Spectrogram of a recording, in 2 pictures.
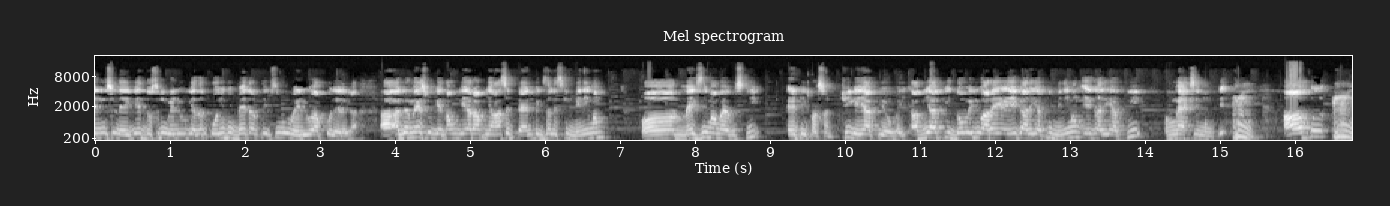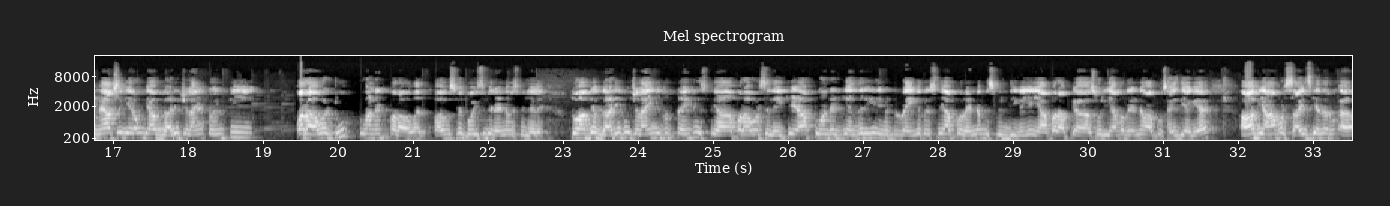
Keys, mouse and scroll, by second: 7.1-8.0 typing, 9.2 double click, 10.3-12.1 typing.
